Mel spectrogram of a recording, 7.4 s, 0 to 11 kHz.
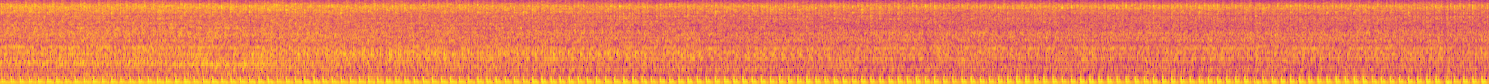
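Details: Murray 17.5hp riding mower with 42-inch deck after new Stens 265-031 deck belt and deck install, gas leaking at the side: steady even beat about three pulses a second under load, no knocks or squeals; PTO clutch slightly sticky, normal running.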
